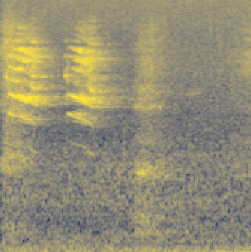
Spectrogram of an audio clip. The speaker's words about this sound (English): Where are these guys yapping? What is going on up here? Okay, I have vision of nothing. I can't see anything. I can hear yappy, angry birds. They're over there.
